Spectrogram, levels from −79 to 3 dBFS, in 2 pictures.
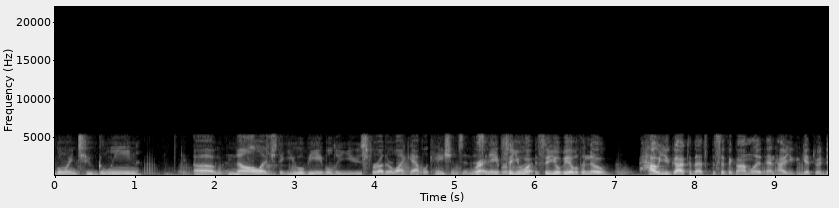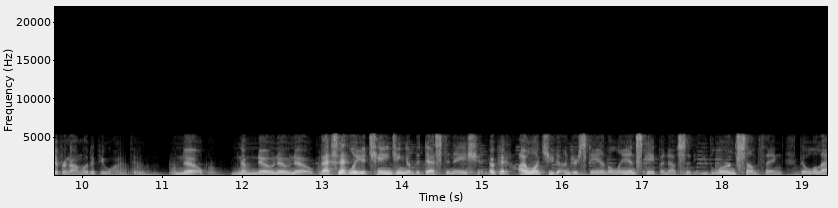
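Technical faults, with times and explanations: Throughout, aliasing: energy above 5.5 kHz folds back as gritty, metallic false tones, which fits a drop to 11 kHz done without anti-alias filtering.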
